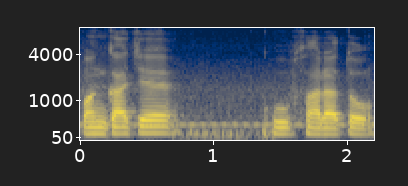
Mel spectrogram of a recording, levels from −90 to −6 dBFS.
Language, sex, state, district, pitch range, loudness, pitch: Rajasthani, male, Rajasthan, Churu, 115-135 Hz, -18 LUFS, 125 Hz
